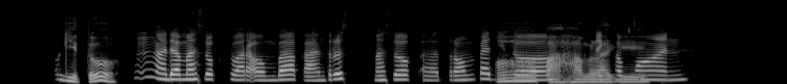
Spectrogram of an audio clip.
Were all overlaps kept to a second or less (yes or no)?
yes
